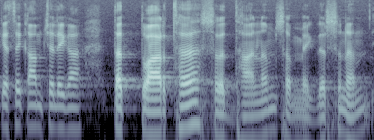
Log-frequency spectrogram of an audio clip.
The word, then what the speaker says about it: तत्त्वार्थ: तत्वार्थ श्रद्धानम सम्यक दर्शनम, इस उच्चारण में थ में आधा स नहीं बोलना है। तत्वार्थ, थ पर हल्का सा विराम और स्ट्रेस जोर देना है।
